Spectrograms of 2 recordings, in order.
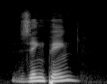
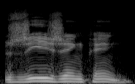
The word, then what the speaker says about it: Xi Jinping: You know that that's not how you pronounce that. – Xi Jinping.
